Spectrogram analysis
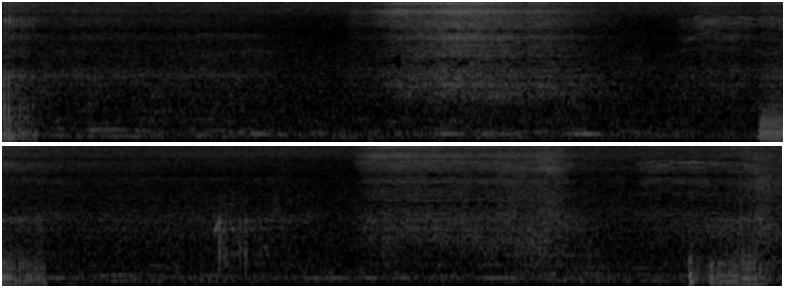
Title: Pug snoring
